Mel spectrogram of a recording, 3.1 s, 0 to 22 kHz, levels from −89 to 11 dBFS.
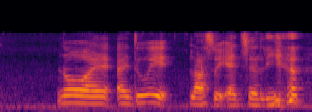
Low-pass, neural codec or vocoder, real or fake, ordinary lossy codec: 7.2 kHz; none; real; none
